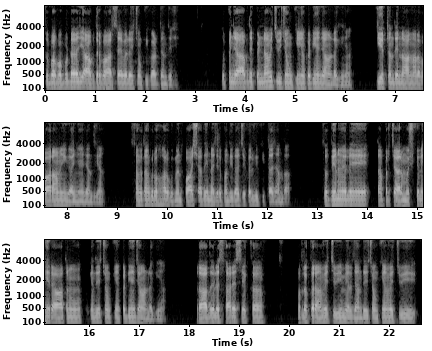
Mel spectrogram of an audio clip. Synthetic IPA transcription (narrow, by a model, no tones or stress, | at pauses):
soːbaːbaːbʊɖaːd͡ʒiːaːp̚d̪əɾbaːɾsɛːʋeːleːt͡ʃɔ̃ːkiːkəɾd̪ɪ̃nd̪eːɦeː | soːpə̃ɲd͡ʒaːbd̪eːpɪɳɖãːʋɪt͡ʃʋiːt͡ʃɔ̃ːkɪjãːkəɖɪjãːd͡ʒaːɳləɡɪjãː | kiːɾt̪ə̃nd̪eːnaːlnaːlʋaːɾãːʋĩːɡaːijãːd͡ʒãːnd̪ɪjãː | səŋɡt̪ãːɡɾʊɦɦəɾɡɾmɪ̃nd̪̚paːʃaːd̪iːnəd͡ʒəɾbənd̪iːd̪aːd͡ʒɪkəɾʋiːkiːt̪aːd͡ʒãːnd̪aː | soːd̪ɪnʋeːleːt̪ãːpɾət͡ʃaːɾmʊʃkɪlɦiːɾaːt̪nũːkɛ̃ːnd̪eːt͡ʃõːkɪjãːkəɖɪjãːd͡ʒaːɳləɡɪjãː | ɾaːt̪ʋeːleːsaːɾeːsɪkʰ | mət̪ləb̚kəɾãːʋɪt͡ʃʋiːmɪld͡ʒãːnd̪eːt͡ʃõːkɪjãːʋɪt͡ʃʋiː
